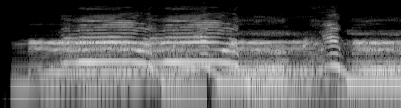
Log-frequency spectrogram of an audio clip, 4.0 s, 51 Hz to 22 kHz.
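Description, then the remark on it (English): A herd of 28 cows standing outside a front door mooing together, long drawn-out bellows overlapping into a loud, continuous chorus that never pauses. “It's a pack of 28 cows.”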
